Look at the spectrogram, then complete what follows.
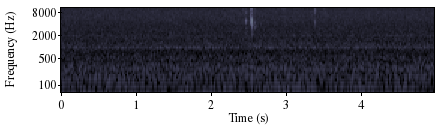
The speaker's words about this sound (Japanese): このエアコンの音が聞こえるのかわかんないんですけどエアコンの音と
